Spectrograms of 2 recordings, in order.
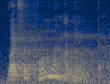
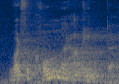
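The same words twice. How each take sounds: First: Kommer lifted higher, varför and inte short and light; Varför kommer han inte, leaning into kommer; stress on kommer. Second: Varför kommer han inte with kommer carrying the weight; model sentence. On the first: Teacher repeating the sentence to show the stress on kommer. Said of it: "Key main verb". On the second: Teacher giving a last example sentence, kommer stressed. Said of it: "one last sentence using another question word". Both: Shown as a demonstration.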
